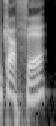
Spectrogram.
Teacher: Em café, a força tá no fé. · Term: sílaba tônica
